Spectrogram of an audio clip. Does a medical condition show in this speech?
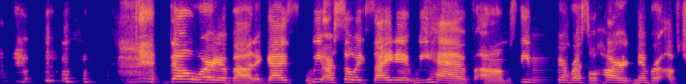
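No.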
